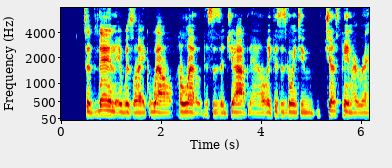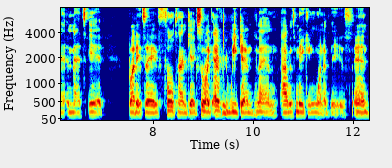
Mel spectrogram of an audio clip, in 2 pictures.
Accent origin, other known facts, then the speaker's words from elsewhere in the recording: Virginia, United States; My dad is in the military, so I grew up in Virginia, and we moved around a bit when I was younger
